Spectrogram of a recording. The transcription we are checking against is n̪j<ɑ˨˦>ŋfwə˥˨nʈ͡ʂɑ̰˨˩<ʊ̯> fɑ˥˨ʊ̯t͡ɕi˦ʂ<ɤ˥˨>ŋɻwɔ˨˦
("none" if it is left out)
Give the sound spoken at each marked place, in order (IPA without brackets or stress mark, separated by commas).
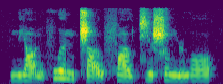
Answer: ɑ̰˨˩, ʊ̯, ɤ˥˨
